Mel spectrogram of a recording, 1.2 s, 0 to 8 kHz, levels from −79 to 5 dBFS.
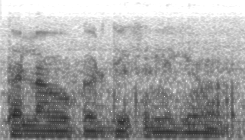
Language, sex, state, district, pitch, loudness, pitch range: Garhwali, male, Uttarakhand, Uttarkashi, 100 Hz, -14 LUFS, 90-100 Hz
